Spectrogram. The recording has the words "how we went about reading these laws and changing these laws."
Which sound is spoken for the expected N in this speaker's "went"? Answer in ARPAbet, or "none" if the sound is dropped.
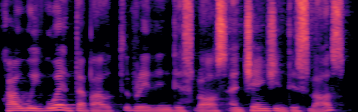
N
